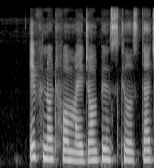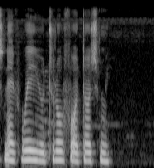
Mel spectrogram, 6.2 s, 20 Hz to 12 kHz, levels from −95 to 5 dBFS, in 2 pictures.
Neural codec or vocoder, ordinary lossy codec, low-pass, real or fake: none; none; 9.9 kHz; real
